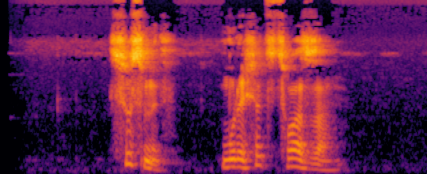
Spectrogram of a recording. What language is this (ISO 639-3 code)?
kab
